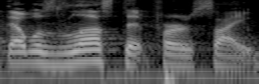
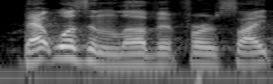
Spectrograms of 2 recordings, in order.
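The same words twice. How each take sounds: First: "lust" punched as the key word; stress on lust. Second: Wasn't hit a little harder, then fall; stress on wasn't. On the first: Host recasting her love story, stress on lust. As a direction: land hard on "lust" to correct her. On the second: Host correcting the woman's story, stress on wasn't. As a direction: lean on "wasn't", denying it was love. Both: Real, not acted.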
